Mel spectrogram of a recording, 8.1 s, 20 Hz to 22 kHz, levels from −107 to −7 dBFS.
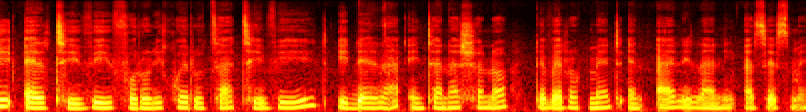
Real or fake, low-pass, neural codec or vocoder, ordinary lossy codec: fake; none; vocoder, 44.1 kHz, 128 mel bands, Pupu-Vocoder; none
